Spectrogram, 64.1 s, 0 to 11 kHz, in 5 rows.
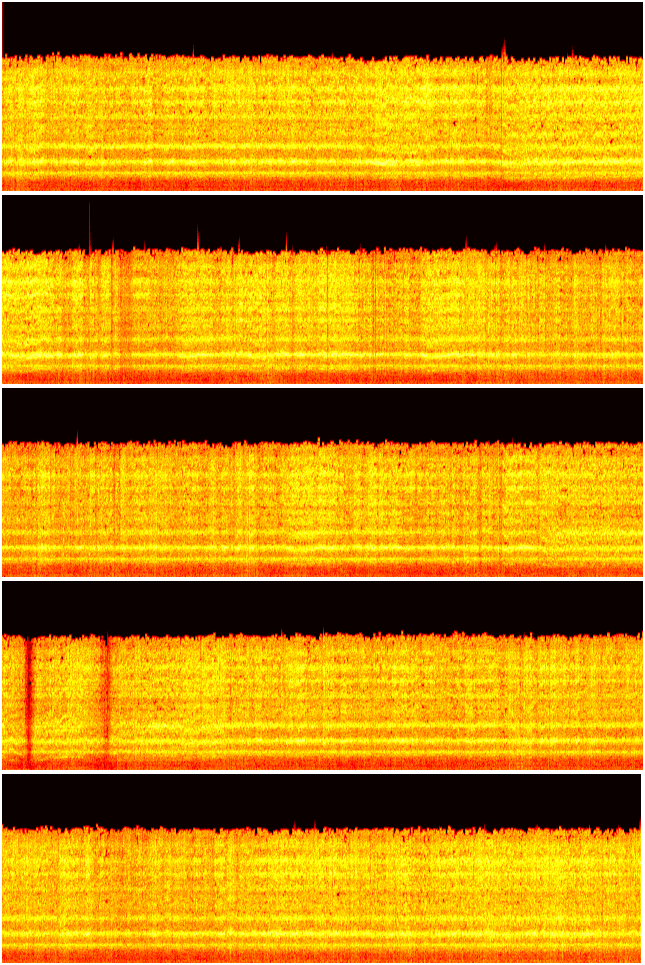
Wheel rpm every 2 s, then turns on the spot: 230, 230, 230, 230, 230, 200, 200, 230, 230, 230, 230, 230, 230, 230, 230, 230, 230, 230, 210, 140, 120, 210, 230, 230, 230, 230, 230, 230, 240, 230, 230, 230.
none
